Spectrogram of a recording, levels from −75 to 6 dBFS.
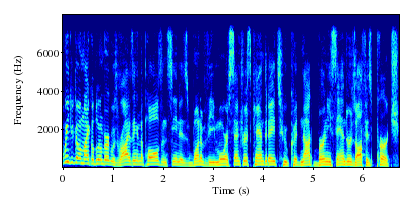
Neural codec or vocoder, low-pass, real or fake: codec, 16 kHz in and 24 kHz out, 2.2 kbps, FireRedTTS-2 codec; 7.2 kHz; fake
